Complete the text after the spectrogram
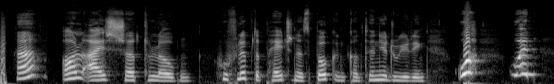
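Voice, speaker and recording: Speaking at a fairly quick pace, a woman with a non-native accent uses lively intonation at a medium pitch. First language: not English. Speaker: fan animator narrating and voicing a fanfiction. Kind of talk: read story narration with character dialogue. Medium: read story.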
